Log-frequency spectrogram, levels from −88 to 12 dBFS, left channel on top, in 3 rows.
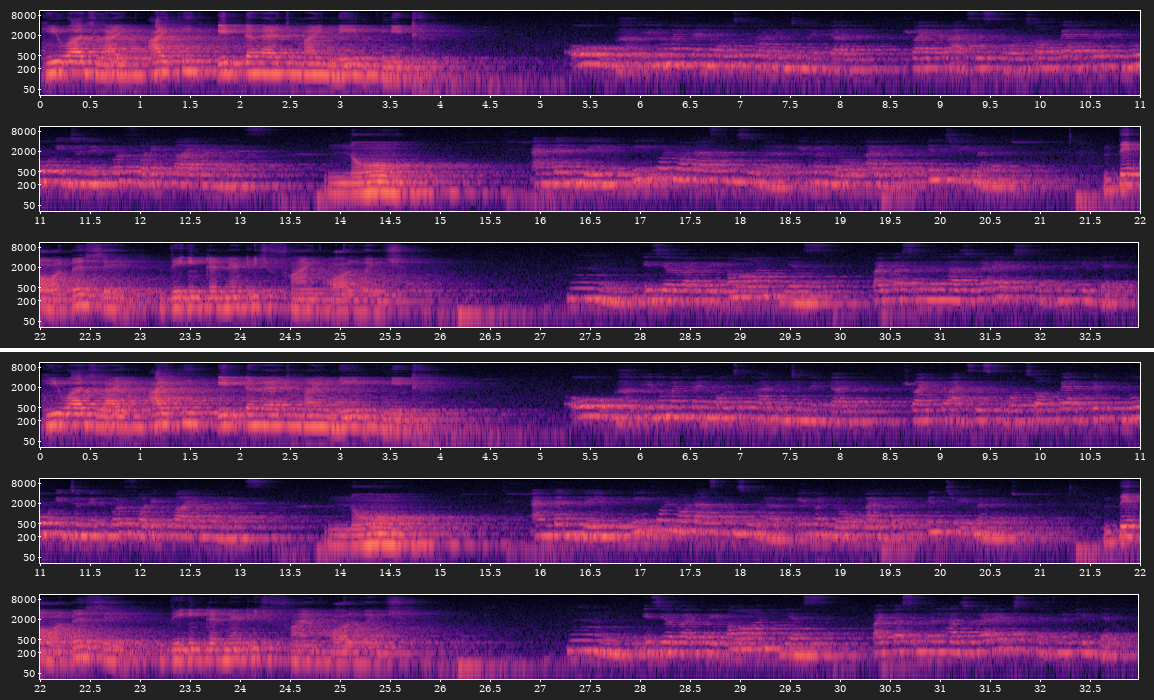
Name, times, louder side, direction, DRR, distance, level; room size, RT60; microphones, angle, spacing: voice 1, 0.0-3.9 13.8-14.7 21.6-22.9 23.2-25.6, left 1 dB, 20° left, 2 dB, 0.5 m, -24 dB
voice 2, 5.2-13.1 13.6-13.7 15.9-20.7 27.3-29.9 30.3-32.7, equal, 15° right, -3 dB, 0.8 m, -30 dB
10.0 x 5.4 x 2.9 m, 2.8 s
head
